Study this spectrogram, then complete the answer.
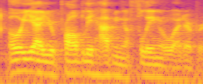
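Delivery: usual speaking voice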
